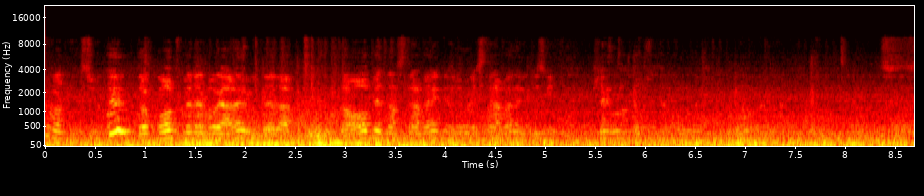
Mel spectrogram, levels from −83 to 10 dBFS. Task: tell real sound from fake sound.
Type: fake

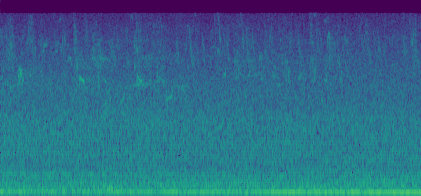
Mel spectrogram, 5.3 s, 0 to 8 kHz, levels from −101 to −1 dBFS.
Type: real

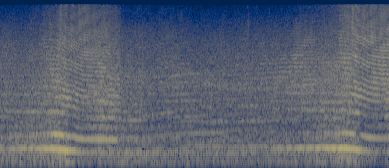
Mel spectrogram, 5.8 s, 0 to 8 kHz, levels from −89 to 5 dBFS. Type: real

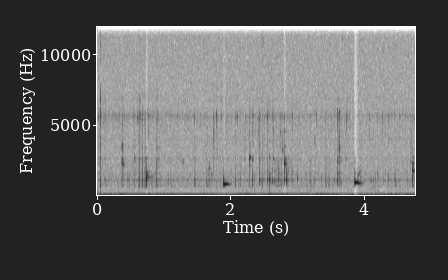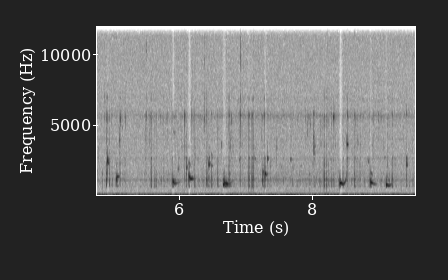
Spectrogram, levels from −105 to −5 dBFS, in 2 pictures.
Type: real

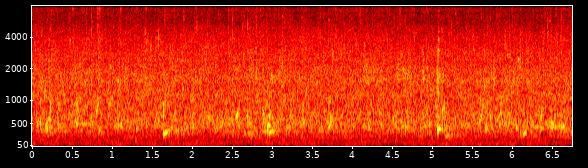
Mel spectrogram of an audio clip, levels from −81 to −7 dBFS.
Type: fake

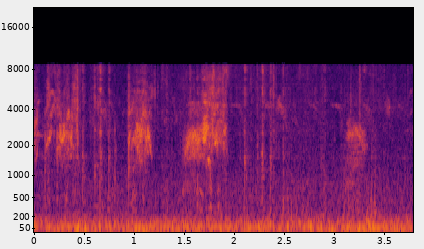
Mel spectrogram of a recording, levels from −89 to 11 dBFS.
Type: fake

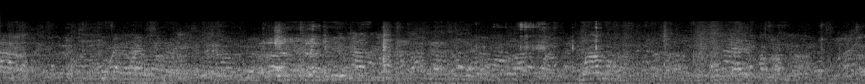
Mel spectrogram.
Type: fake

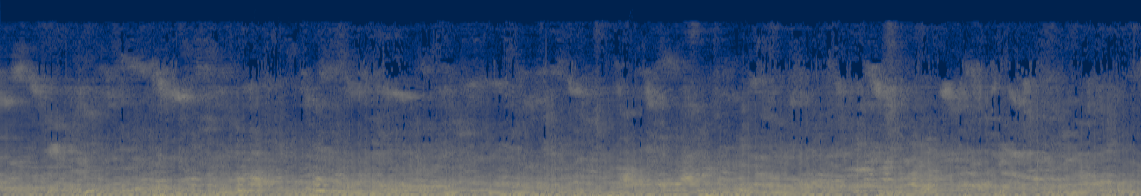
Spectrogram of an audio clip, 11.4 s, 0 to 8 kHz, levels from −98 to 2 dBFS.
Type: fake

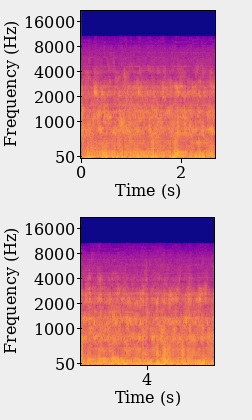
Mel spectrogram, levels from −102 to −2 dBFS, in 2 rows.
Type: fake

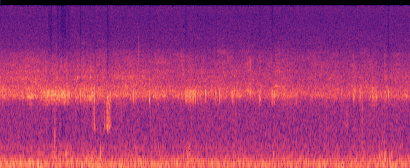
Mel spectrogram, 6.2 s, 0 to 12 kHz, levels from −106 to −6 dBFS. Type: real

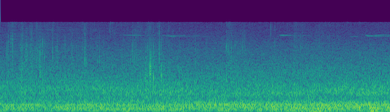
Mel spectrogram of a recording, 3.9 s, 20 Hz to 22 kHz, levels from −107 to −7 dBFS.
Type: real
